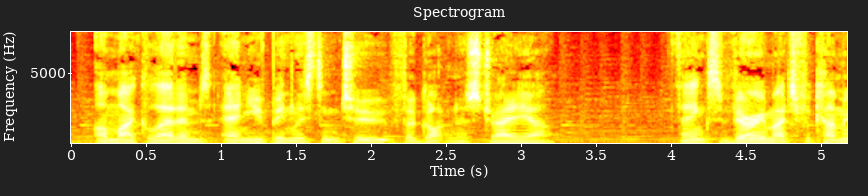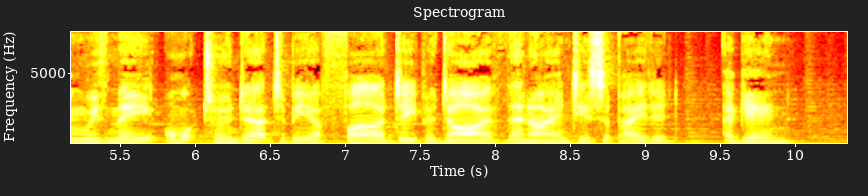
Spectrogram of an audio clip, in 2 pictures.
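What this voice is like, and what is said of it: Rough, sick-sounding voice. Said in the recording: “As you might be able to hear in my voice, I've had a case of bronchitis”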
